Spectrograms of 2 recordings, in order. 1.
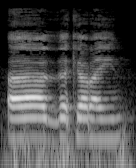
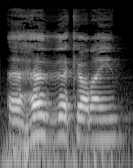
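تبدأ الكلمة بمدّ عادي. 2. تبدأ الكلمة بصوت هاء واضح. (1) "ولا ينطق بها ألف خالصة" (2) "لا ينطق بها هاء خالصة"

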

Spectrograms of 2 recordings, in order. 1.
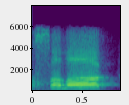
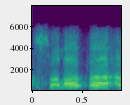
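تنتهي الكلمة بصيغة الوقف -ah. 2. تنتهي الكلمة بحركة قصيرة -ta. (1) "وأما في المرة الثالثة فالوقف" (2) "بنصب لفظ الصلاة في المرة الأولى والثانية"

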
